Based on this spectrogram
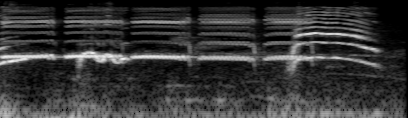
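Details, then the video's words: A tame laughingthrush sings a wild-type forest song while a female calls: sustained loud pure whistles, steady with slight wavers, broken by short gaps, ending in a rising then falling slurred note. "Tiếng chim khướu mái ro khẹt + khướu mun thuần hót giọng rừng"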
